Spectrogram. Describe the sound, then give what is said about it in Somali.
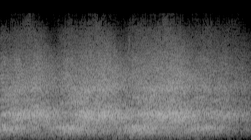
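A large crowd of supporters cheering and applauding in a basketball arena during a rally, a sustained, thick roar of voices and clapping that stays loud throughout and eases off slightly at the very end. “Waxaana mar walba oo uu saxiixo dekreeto gudaha garoonka isqabsanayay sacab iyo mashxarad.”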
